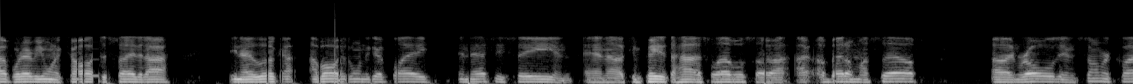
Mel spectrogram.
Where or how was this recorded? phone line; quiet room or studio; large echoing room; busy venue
phone line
